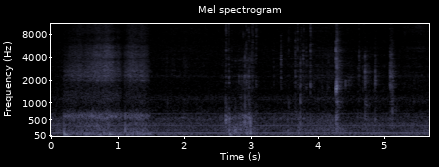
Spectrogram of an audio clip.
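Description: Faint handling noises from a toy diecast truck being picked up and moved: a soft rustle at first, then a few light clicks and taps.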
